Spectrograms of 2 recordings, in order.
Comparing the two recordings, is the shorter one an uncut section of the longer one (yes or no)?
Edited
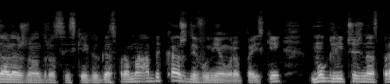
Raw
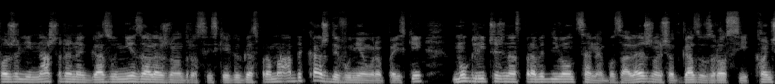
yes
